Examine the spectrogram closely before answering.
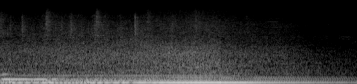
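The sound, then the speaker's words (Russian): Steady roar of a convertible car driving along a highway, broad wind and road noise with a low engine drone that gradually eases and fades toward the end. “Кабриолет едет в шоссе под палящим солнцем.”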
